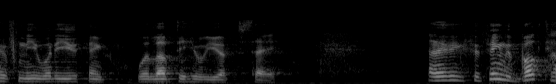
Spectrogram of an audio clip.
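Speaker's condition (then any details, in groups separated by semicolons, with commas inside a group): Cerebral palsy; affects movement and speech, delayed walking and talking; physical and occupational therapy from early age; speech awkward, hard to begin speaking, deliberate speech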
